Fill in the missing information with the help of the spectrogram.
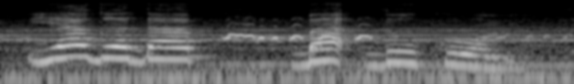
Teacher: bertemu dengan huruf ba berbaris sukun bertemu dengan huruf yang sama yaitu ba berbaris tasdid atau syadda. Cara membacanya adalah didengungkan atau dihentakkan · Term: Idgham mutamatsilain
